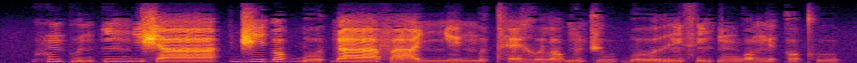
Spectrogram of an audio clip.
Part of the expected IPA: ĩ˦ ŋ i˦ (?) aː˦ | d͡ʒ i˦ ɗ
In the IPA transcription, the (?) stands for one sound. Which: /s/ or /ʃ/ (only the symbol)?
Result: ʃ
